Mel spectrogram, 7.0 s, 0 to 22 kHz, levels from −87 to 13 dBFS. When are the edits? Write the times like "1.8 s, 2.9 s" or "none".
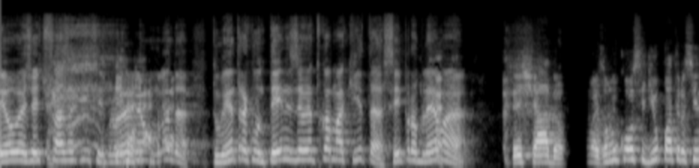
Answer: none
